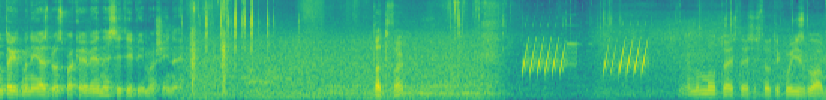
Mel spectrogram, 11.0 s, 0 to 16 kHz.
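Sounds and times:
scooter alarm rising chirps: 0:07.0 - 0:08.7
scooter alarm steady beep: 0:07.0 - 0:08.7.

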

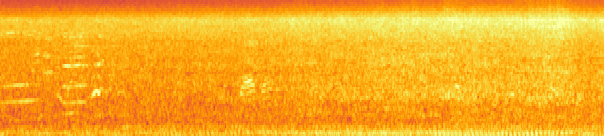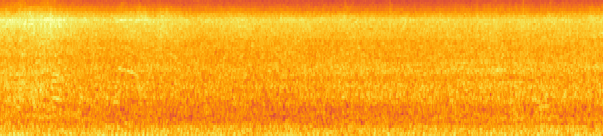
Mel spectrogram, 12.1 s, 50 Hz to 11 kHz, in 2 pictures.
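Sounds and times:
passing vehicle engine rumble: 0:00.0 - 0:12.0.

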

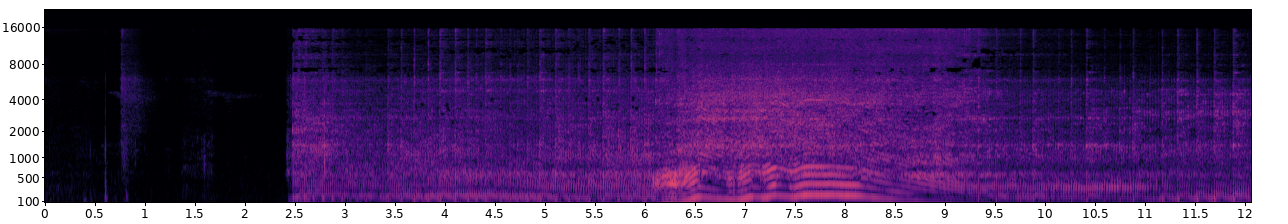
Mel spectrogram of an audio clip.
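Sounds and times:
chainsaw cutting tree trunk: 0:02.4 - 0:12.0.

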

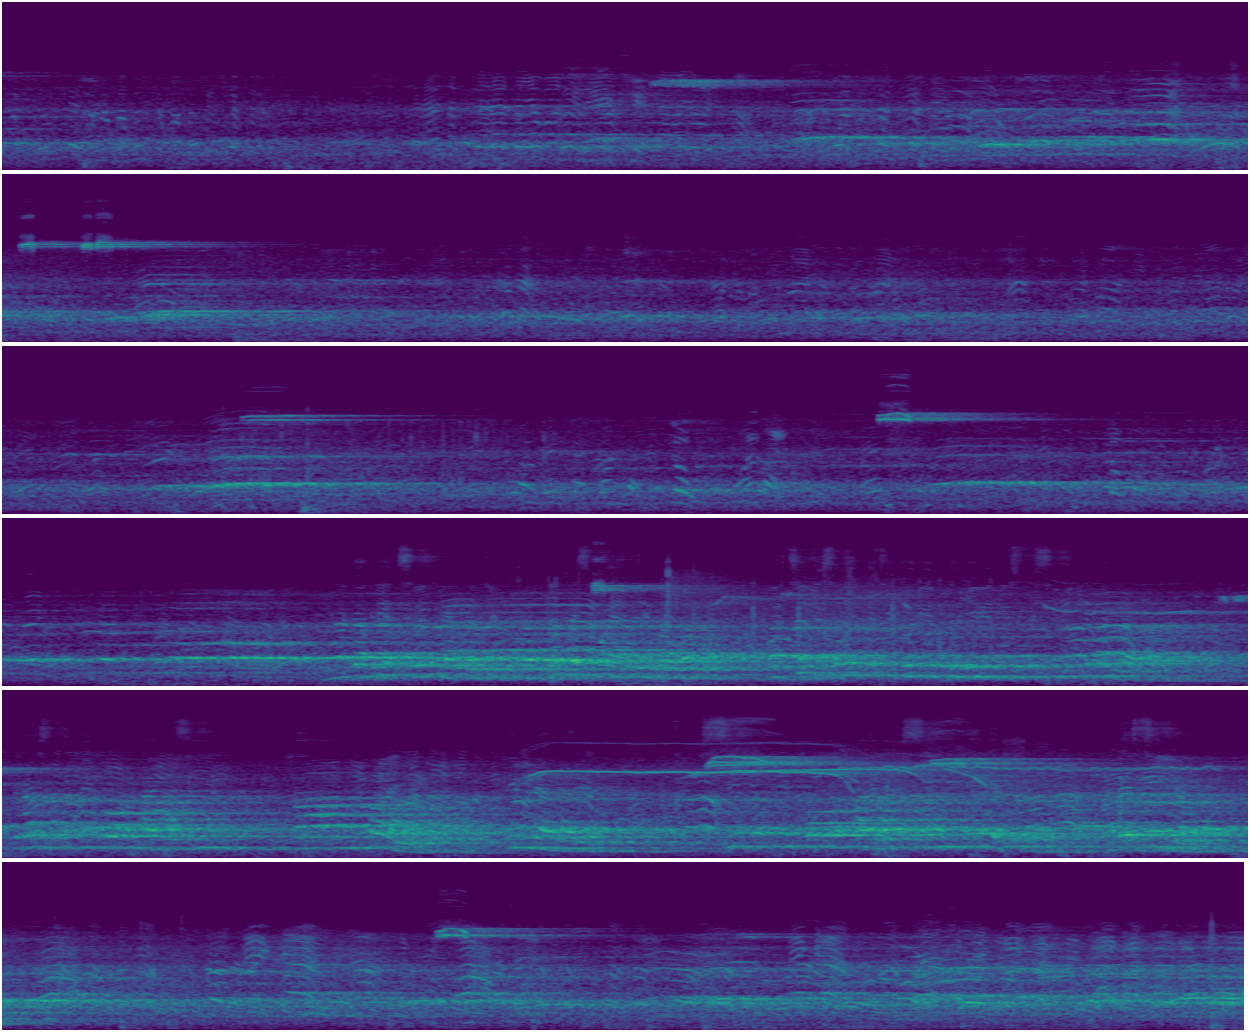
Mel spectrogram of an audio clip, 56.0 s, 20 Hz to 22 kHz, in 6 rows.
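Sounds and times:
shouts echoing in arena: 0:00.0 - 0:56.0.

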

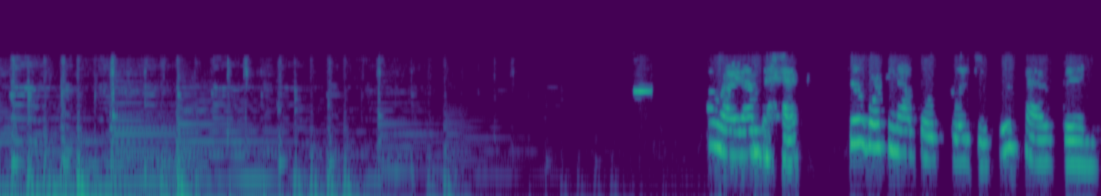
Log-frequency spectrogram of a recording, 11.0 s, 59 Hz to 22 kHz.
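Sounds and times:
short electronic beep: 0:06.4 - 0:06.6.

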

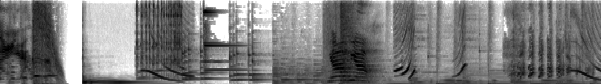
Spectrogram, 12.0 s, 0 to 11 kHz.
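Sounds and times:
rattle of clicks: 0:02.8 - 0:03.7.

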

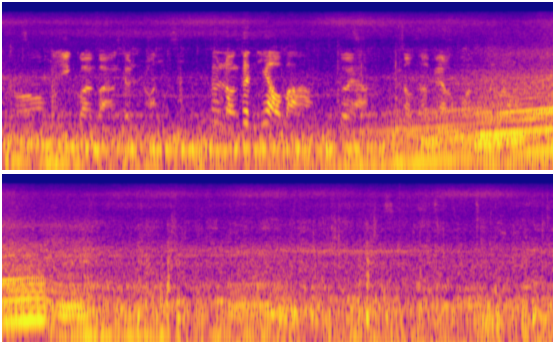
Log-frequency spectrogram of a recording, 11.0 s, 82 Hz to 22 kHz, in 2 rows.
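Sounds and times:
car engine accelerating and shifting: 0:00.0 - 0:11.0
road noise: 0:00.0 - 0:11.0.

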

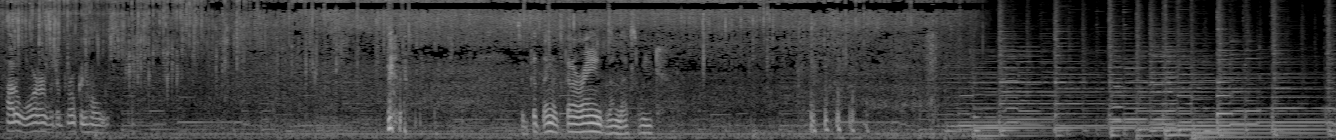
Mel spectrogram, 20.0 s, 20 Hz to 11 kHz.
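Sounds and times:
water spraying from garden hose: 0:00.0 - 0:14.8
background music with plucked guitar: 0:00.0 - 0:20.0.

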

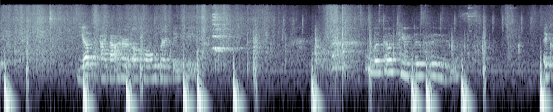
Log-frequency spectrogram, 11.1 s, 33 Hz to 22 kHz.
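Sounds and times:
background music with bass thumps: 0:00.0 - 0:00.4, 0:01.6 - 0:01.8, 0:02.5 - 0:02.8, 0:03.7 - 0:05.1, 0:06.2 - 0:06.5, 0:08.2 - 0:09.8, 0:10.8 - 0:11.0
plastic bag crinkling: 0:00.0 - 0:08.2, 0:08.8 - 0:10.8.

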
